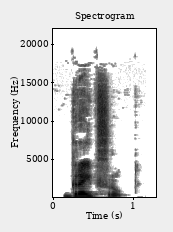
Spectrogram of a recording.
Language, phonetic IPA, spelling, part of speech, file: Polish, [ˈɡrɛjpfrut], grejpfrut, noun, Pl-grejpfrut.ogg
